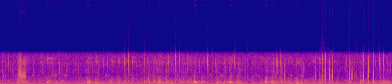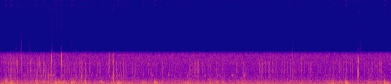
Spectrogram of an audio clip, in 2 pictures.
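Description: Passenger train running on the line, heard from inside an open-plan sleeper carriage at the window: steady noise of wheels on rails and carriage, with frequent irregular clacks and rattles.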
